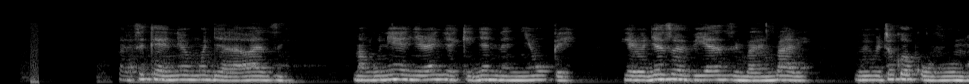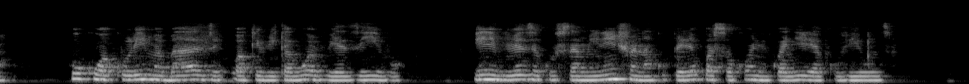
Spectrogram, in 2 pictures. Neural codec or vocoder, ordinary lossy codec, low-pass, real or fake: none; AAC, 48 kbps; 7.2 kHz; real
